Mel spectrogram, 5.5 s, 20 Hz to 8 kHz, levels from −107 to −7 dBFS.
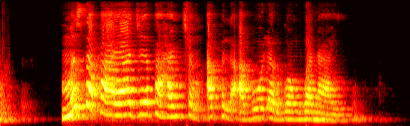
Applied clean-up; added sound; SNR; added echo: neural separator model SepFormer DNS4.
